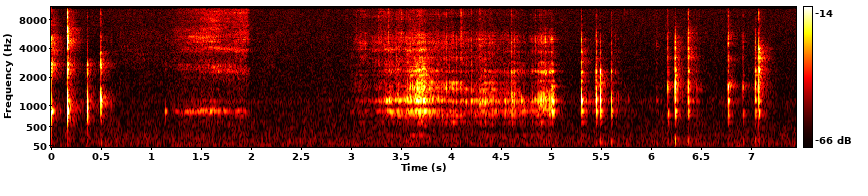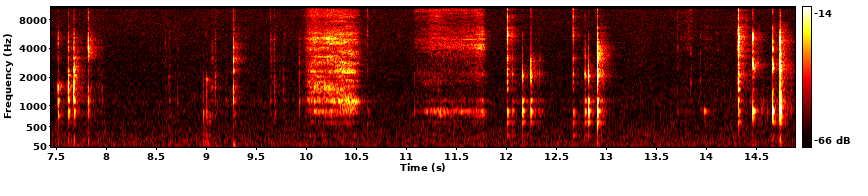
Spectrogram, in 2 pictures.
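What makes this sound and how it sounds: Long fingernails tap a small hollow wooden box with a metal clasp held in one hand, giving quiet, sharp, dry clicks in scattered clusters. Between the taps come several softer, longer scratchy rubbing passes with a faint mid-pitched ring around 880 Hz and bright hiss, each fading out quickly.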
